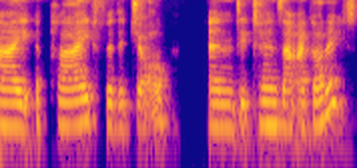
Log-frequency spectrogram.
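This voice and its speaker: A woman speaks with a Cumbrian accent at a medium pitch and a fairly slow pace. Her intonation is flat and monotone. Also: very clean recording, silent background. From Cumbria, northern England. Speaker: accountant, business partner. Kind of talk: podcast interview.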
